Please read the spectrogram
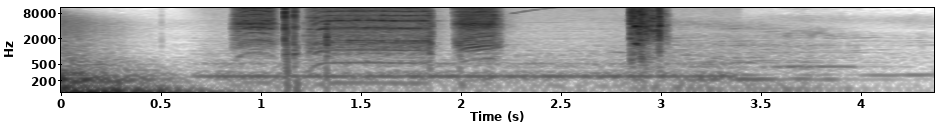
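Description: Camera sound effects in a logo sting: a fading deep hit at the start, then a run of shutter clicks and film-winding whirr, a thin rising whine and a last shutter click, over a faint low tone that fades away.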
